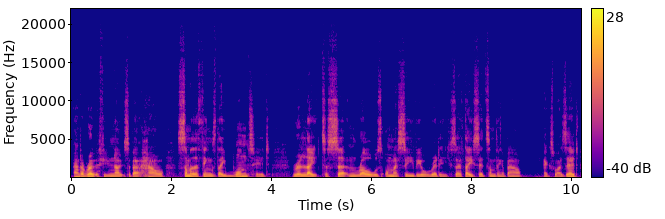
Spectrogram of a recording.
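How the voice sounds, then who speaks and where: A man's voice: fairly low pitch, normal speed, no room sound. A middle-aged man talking casually and matter-of-factly, as a contractor sharing career advice, leaning on key words for emphasis.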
